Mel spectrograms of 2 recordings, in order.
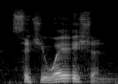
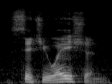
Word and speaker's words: situation: with the pronunciation so the emphasis is on the third syllable so we would pronounce this this word situation situation yeah uh can you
